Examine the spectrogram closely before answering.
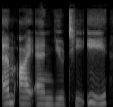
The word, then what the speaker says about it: minute: Spelled M-I-N-U-T-E and pronounced minute.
